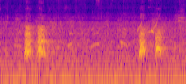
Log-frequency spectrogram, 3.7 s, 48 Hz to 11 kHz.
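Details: Siberian Husky in Nizhny Novgorod, 3 February 2017, giving two pairs of short, harmonic, yelping calls, the first pair near the start and the second about two seconds later, over a steady low background hum.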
